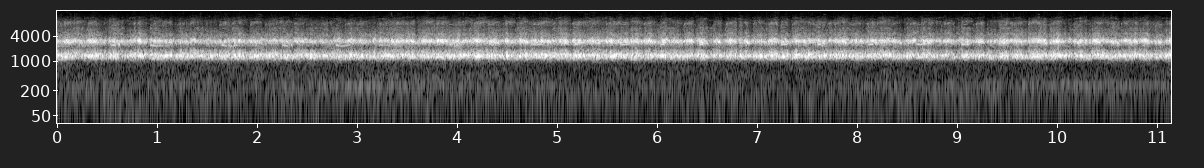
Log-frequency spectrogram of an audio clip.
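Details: Massed frogs croaking in a Japanese rice paddy at midnight, early summer, Kōnosu in Saitama; a relentless pulsing chorus of roughly two to three croaks per second blending together, with scattered brighter chirps and a faint low hum.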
